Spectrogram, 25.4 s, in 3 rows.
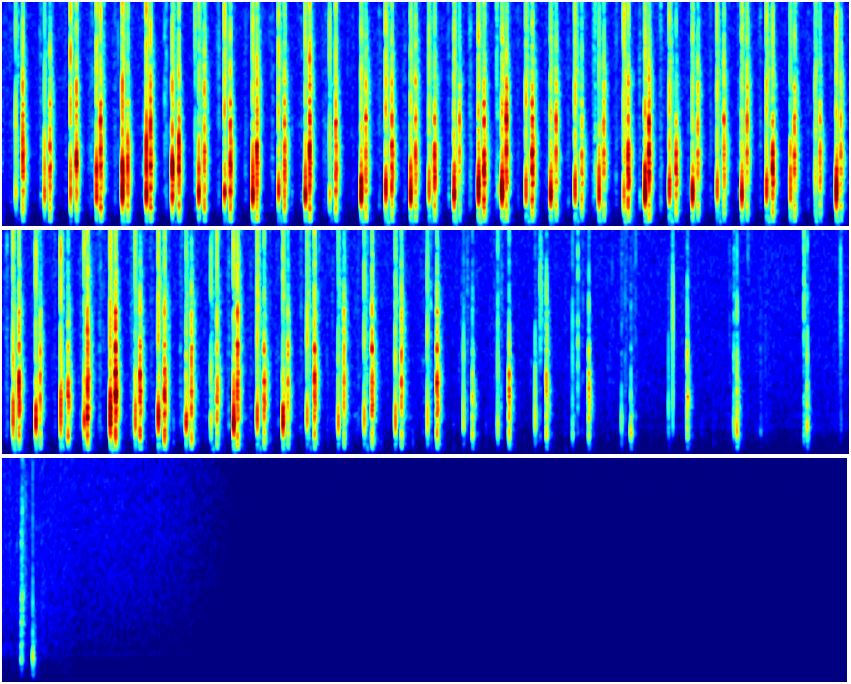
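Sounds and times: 
woman running footsteps on pavement: 0.0 - 17.3.

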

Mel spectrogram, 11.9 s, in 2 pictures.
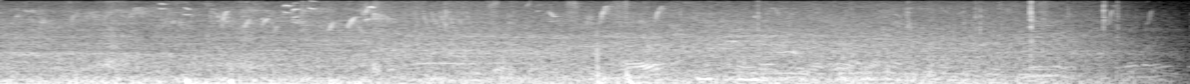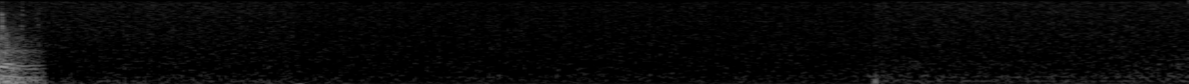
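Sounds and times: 
horse hooves clopping while being exercised outdoors in Spain: 0.0 - 5.3.

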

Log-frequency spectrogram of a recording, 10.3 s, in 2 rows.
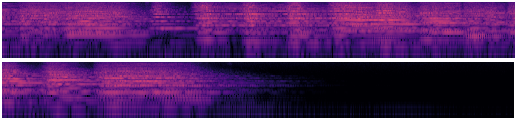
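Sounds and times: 
minuet in C major: 0.0 - 8.2.

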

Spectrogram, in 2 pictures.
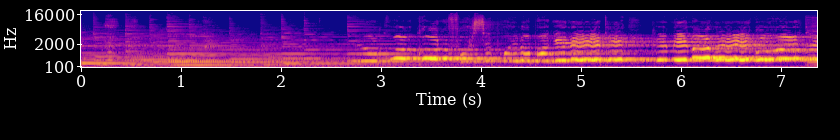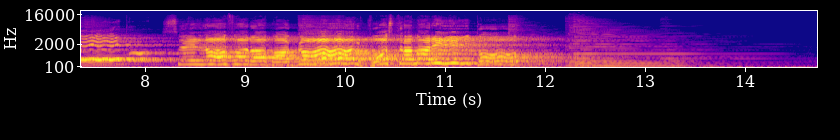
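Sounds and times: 
recitative singing: 3.0 - 12.2.

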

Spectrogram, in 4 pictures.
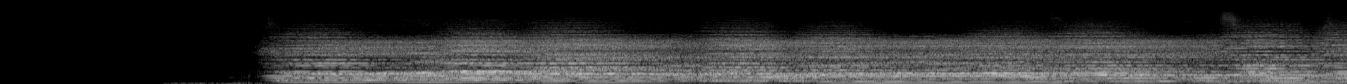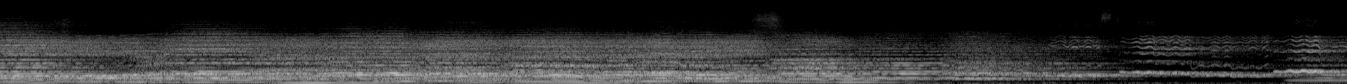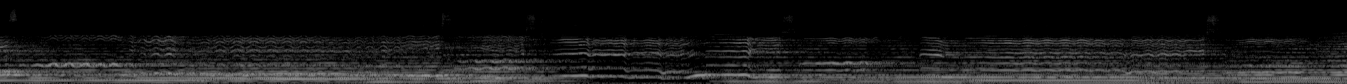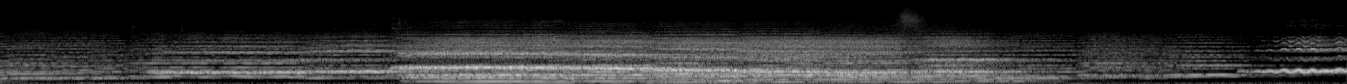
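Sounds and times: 
choral mass movement in G: 2.6 - 24.7, 40.2 - 53.8.

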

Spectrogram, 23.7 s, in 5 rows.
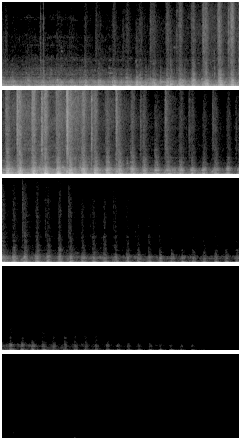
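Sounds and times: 
train departing: 0.0 - 9.2.

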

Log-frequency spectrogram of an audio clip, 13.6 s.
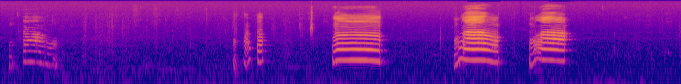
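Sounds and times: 
Siamese cat meowing: 0.2 - 1.2, 4.7 - 5.4, 6.6 - 7.7, 9.1 - 11.5.

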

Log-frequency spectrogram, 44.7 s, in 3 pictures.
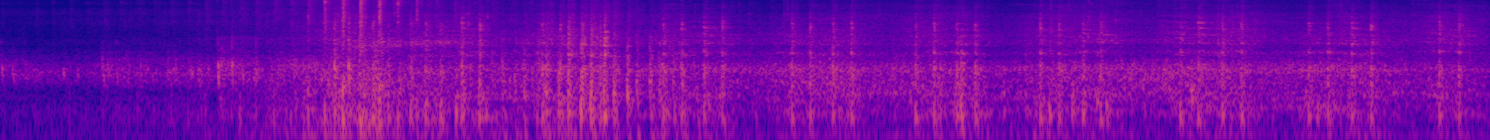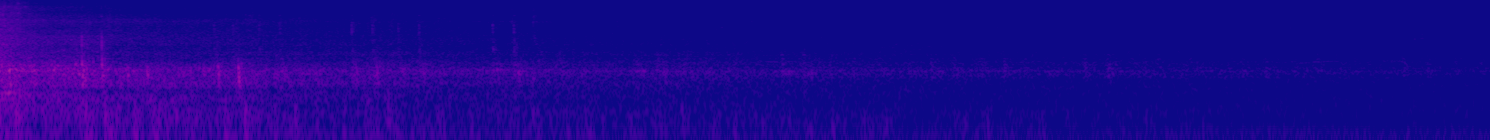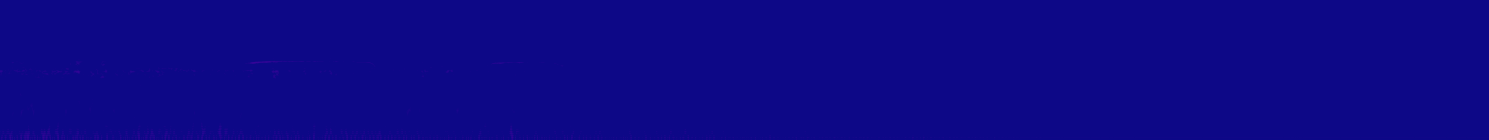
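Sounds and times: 
train passing at high speed: 0.0 - 20.3.

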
